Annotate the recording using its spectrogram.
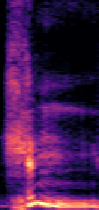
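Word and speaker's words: חן: 그러니까 CH가 그 복합적으로 발음되는 거예요. 그 캔 이런 소리, 캔 이런 소리예요. 그 hen 그렇게 그래서 그냥 hen 하면 안 돼. 그 붙이고는 그 hen 이렇게 발음을 해. 우리 말에는 없는 발음이에요. 그 다음에 그리스 말로는 뭐예요?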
